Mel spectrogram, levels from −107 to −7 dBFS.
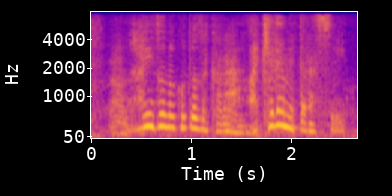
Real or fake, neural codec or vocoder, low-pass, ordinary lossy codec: fake; codec, 16 kHz, 1.1 kbps, Voila-Tokenizer; none; none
